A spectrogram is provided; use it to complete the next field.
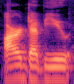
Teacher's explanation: going to go into the you're going to hold it there your lips are going to come around for the w and for just a quick moment you're going to be saying like rw at the same time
